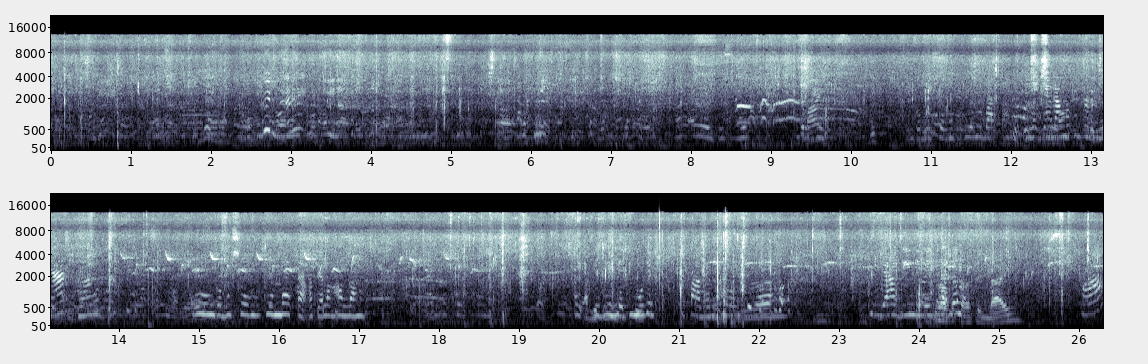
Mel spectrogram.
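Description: A crowd of men and women talks and shouts excitedly outdoors.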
